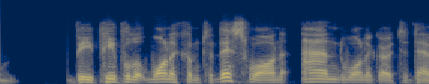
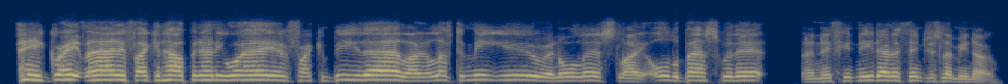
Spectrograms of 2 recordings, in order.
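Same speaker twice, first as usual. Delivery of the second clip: super friendly; 9 semitones higher than usual. Retold or imitated. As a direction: cheer him on warmly. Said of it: "super friendly, super supportive".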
